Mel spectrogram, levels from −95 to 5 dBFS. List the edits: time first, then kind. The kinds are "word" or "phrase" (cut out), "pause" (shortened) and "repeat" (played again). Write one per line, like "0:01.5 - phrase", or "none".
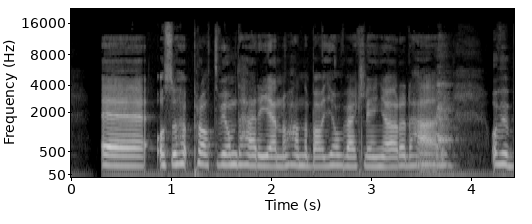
0:02.7 - word

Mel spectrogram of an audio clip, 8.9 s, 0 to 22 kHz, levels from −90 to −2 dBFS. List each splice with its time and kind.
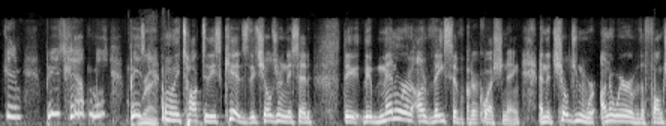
none

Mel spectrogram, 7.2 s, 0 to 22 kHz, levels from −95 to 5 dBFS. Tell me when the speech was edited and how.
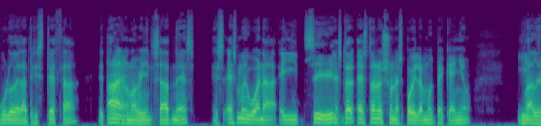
0:01.2 - pause

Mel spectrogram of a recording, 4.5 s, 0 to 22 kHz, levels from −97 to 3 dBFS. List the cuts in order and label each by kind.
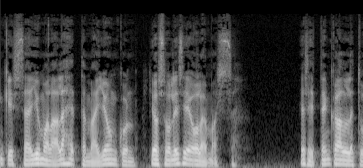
0:01.8 - pause

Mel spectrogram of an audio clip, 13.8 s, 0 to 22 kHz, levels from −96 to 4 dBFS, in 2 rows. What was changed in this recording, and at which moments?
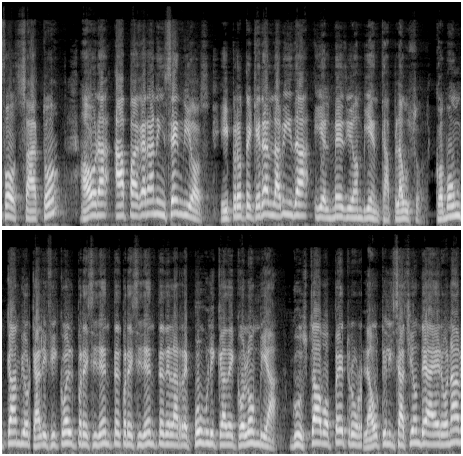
0:07.3 - word
0:08.7 - repeat
0:12.3 - word

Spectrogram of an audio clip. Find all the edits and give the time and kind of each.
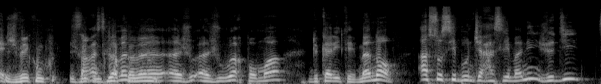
none

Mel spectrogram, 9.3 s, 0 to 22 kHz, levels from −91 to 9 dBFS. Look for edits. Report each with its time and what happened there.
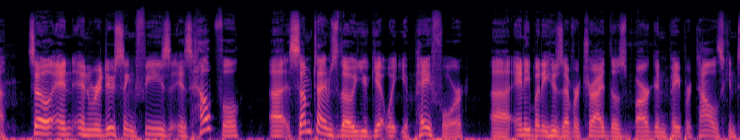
none

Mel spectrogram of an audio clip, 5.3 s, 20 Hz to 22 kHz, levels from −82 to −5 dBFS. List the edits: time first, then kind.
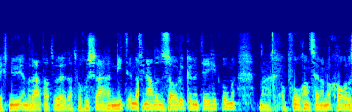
0:02.1 - word

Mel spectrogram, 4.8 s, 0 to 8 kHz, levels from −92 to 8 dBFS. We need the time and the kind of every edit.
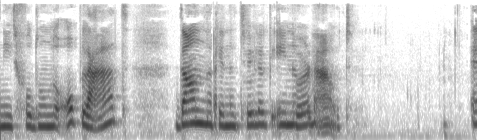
0:02.1 - word
0:02.9 - word

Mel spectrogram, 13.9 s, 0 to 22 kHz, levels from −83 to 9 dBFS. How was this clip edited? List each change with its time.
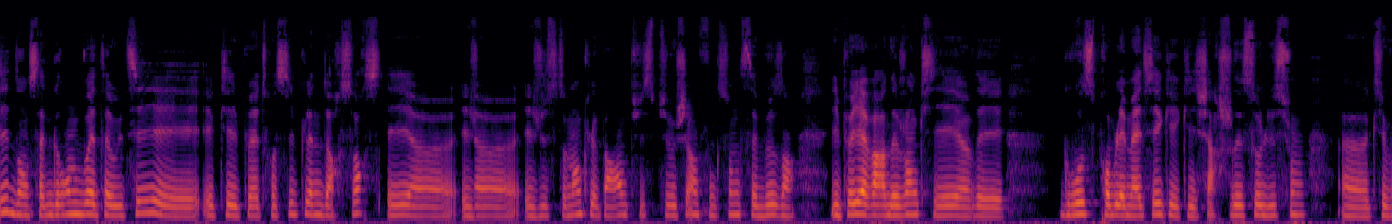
0:04.7 - repeat
0:09.7 - word
0:12.3 - word

